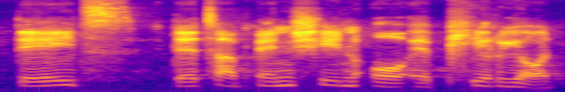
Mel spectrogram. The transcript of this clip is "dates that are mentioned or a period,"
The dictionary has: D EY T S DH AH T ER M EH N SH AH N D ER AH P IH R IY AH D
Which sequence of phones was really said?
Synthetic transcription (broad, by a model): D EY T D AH T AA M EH N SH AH N AO AH P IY R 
